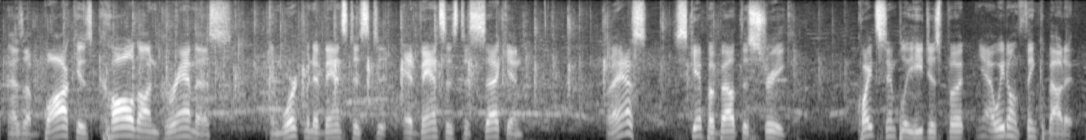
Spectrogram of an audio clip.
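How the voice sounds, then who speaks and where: A man's voice: on the high side, moderate pace, crowd noise, background noise. A young American man doing live play-by-play baseball commentary on a headset mic from a ballpark. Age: young adult.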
